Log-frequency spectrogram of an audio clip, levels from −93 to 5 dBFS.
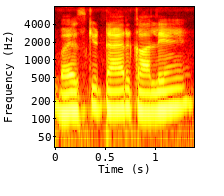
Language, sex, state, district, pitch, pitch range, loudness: Hindi, male, Uttar Pradesh, Shamli, 145 Hz, 140-160 Hz, -11 LUFS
